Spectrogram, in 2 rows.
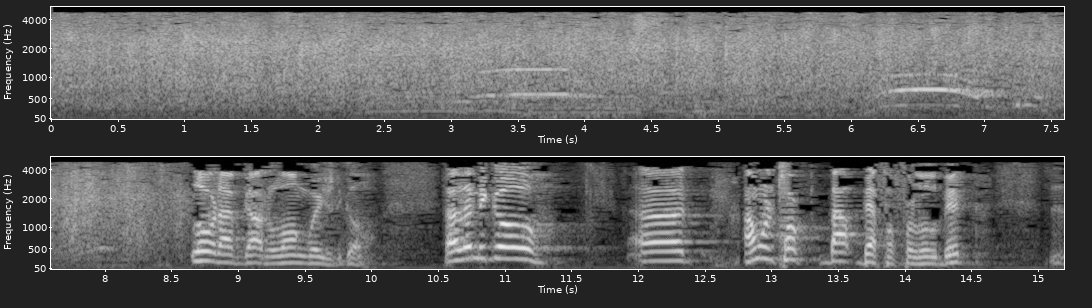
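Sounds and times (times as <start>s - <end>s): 
audience clapping hands: 0.0s - 9.5s
speech: 8.6s - 15.1s.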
